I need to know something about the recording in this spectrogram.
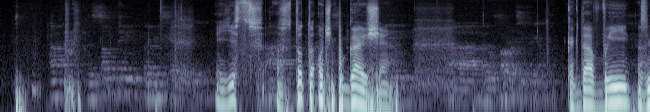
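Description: A middle-aged man speaks calmly into a handheld microphone.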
